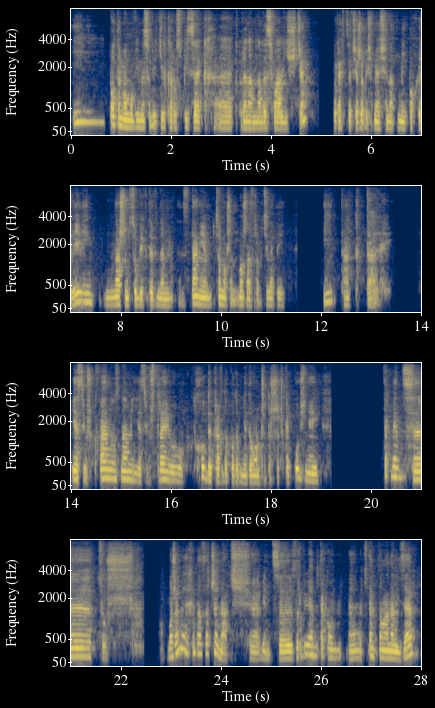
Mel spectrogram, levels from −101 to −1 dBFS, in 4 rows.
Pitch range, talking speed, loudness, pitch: 115-170 Hz, 110 wpm, -18 LUFS, 135 Hz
